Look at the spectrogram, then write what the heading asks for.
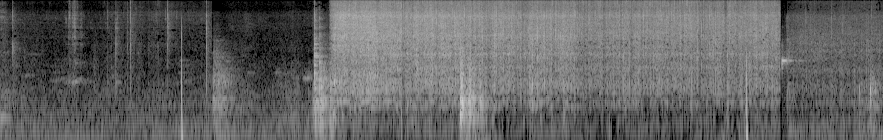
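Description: Chopped okra frying in hot oil in a pan: a loud, steady sizzle starts suddenly about five seconds in and drops abruptly to a softer sizzle near the end. Before it, a few faint scattered ticks come from mustard seeds heating in the oil.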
